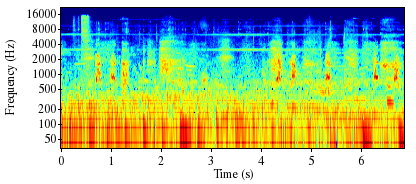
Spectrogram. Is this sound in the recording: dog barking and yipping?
yes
